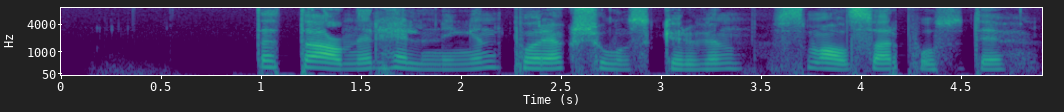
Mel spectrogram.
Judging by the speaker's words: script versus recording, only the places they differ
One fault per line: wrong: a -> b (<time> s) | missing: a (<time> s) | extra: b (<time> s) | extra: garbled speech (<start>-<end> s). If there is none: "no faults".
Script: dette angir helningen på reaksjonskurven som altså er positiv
no faults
